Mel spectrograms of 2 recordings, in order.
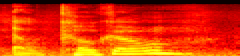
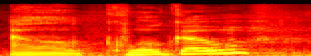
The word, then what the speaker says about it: El Coco: And this is the legend of El Coco, which is also Al Cuoco, and it's pronounced a few other ways also.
